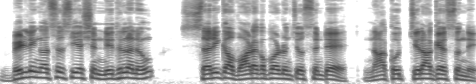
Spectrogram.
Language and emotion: Telugu, angry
